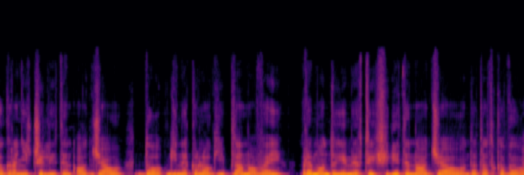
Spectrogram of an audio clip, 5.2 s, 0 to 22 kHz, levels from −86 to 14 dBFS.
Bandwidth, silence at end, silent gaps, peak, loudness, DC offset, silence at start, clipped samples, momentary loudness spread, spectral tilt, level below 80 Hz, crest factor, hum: 13.5 kHz; 0 s; none; -6 dBFS; -20 LUFS; 0.1%; 0 s; under 0.1%; 6 LU; -7 dB/octave; -48 dBFS; 14 dB; none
